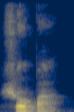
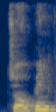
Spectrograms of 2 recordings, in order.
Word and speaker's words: Chopin: और कंस्ट्रेशन देख लीजिए कुछ लोग शोपिंग कहते हैं तो कुछ लोग सौंपा जगह के हिसाब से उच्चारण थोड़ा सा बदल जाता है लेकिन चोपिन कहना पूरी तरह गलत होगा मेरे उस्ताद में मुझे सौंपा कहना सिखाया था श्री कृष्णा शोभा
